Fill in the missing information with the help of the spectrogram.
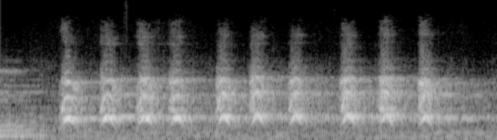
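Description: A dog barks about ten times in a quick, steady rhythm, each bark sharp and fairly loud, with no voices and only a faint background hum.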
